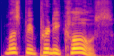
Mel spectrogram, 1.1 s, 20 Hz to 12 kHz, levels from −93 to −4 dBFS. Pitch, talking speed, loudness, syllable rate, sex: 205 Hz, 210 wpm, -18 LUFS, 5.7 syllables/s, male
